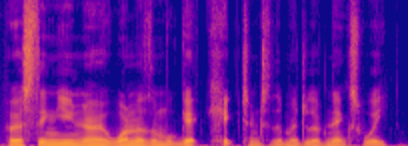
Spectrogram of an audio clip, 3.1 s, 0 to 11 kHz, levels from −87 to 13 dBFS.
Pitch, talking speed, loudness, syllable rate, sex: 100 Hz, 315 wpm, -17 LUFS, 6.8 syllables/s, male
